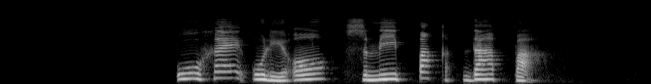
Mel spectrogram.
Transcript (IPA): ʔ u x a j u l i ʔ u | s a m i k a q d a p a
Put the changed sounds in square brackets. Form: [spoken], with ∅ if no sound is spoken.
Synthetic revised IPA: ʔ u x a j u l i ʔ [o] | s [ə] m i [p] a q d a p a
